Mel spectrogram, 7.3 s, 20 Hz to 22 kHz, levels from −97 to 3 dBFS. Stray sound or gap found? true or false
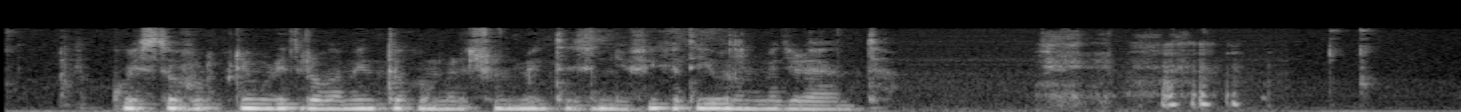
true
